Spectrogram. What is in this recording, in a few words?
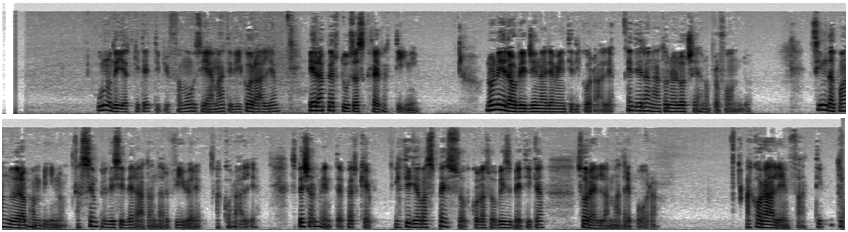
Italian; wissenschaftliche kurzgeschichten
